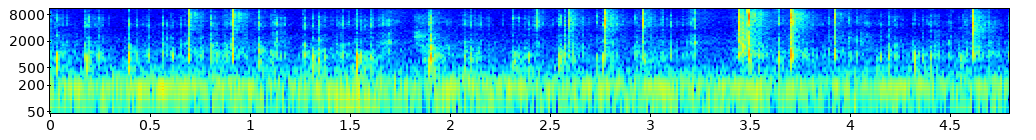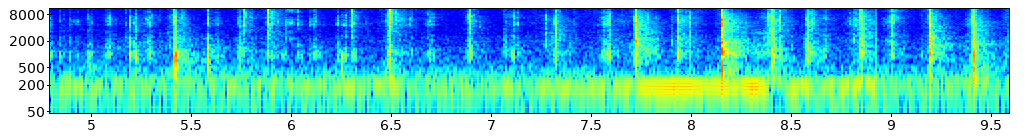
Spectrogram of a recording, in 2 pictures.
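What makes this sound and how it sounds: Long pink fake nails on both flat-spread hands tap and scurry across a solid grey wood-grain plank laminate floor. Quick, sharp, bright clicks come in a rapid uneven patter over a steady low hum, with a few louder taps near the end.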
